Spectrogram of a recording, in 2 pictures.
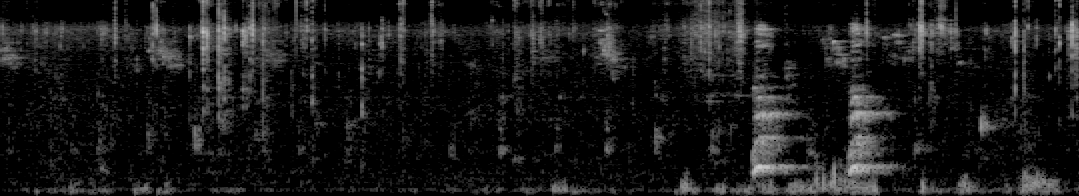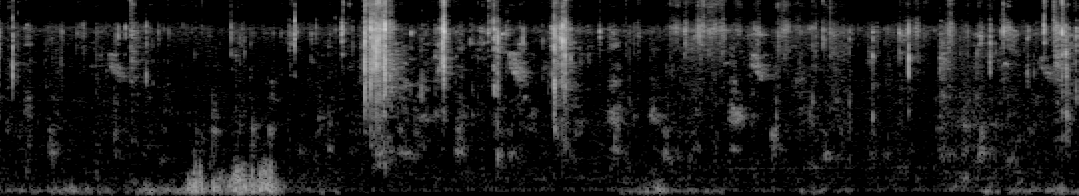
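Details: A female Rottweiler guard dog gives low, rumbling growls with a couple of sharper snarling bursts while eating and guarding her food.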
